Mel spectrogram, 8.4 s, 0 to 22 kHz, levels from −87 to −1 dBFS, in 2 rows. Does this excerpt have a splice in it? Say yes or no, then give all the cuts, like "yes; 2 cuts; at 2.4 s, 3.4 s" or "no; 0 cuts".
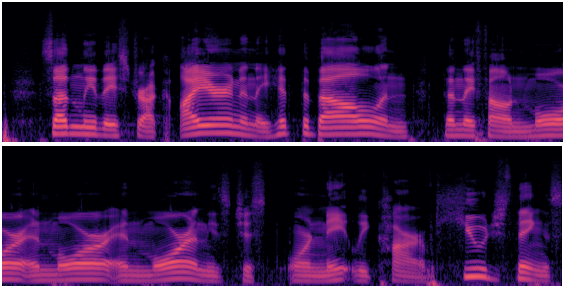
yes; 2 cuts; at 3.2 s, 6.3 s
